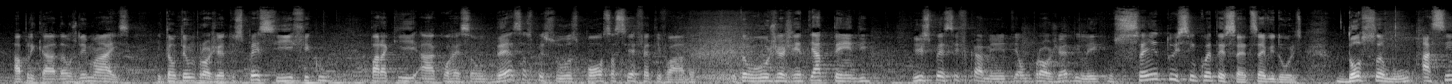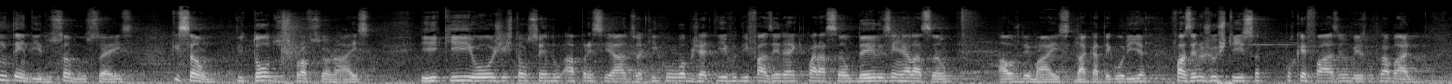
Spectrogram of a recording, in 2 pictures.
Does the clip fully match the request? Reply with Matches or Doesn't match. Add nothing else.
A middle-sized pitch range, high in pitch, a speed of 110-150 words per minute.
Doesn't match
